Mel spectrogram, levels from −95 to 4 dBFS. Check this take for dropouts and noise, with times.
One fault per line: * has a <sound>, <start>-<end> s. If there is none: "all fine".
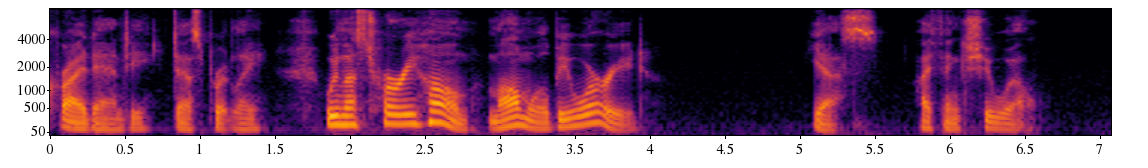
all fine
